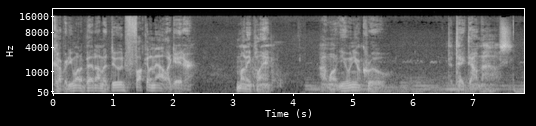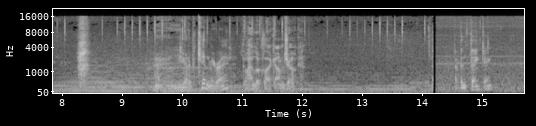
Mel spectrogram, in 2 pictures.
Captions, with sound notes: You want to bet on a dude fucking an alligator? Money Plane™ I want you and your crew... to take down the house. *scoff* ...alright... you got to be kidding me right? Do I look like I'm joking? I've been thinking...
